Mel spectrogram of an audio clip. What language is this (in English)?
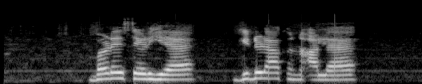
Od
